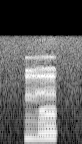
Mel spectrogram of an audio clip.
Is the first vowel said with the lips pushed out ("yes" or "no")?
yes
